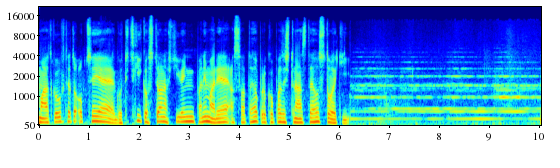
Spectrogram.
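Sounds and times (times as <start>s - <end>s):
speech: 0.0s - 6.5s
church bells ringing from a Gothic church belfry: 6.2s - 10.0s.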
